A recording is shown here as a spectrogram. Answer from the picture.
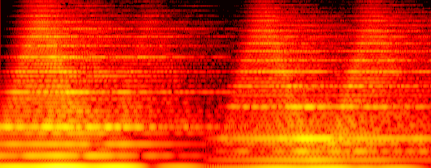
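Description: Synthesizer pad made from a looped single-cycle synth waveform sampled into Kontakt, run through a low-pass filter with an LFO on its cutoff plus added effects. It plays two long held notes, the second lower one starting about three seconds in, and the tone swells brighter and then duller on each.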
